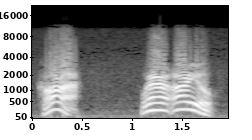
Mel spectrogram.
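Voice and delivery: high, urgent searching call; narrated shout, pitched well up; desperate shout. A narrator's reading. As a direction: shout desperately for someone lost. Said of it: "He shouted desperately".

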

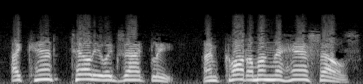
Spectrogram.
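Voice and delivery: high-pitched reply from someone in trouble; narrated distress, pitched well up; distressed call. A narrator's reading. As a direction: report your plight in a high, urgent voice. Lost woman calling over radio.

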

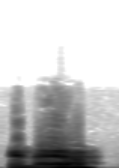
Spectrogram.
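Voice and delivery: tentative short question; mildly doubtful narrated query; uncertain. A narrator's reading. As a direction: ask it unsurely, a touch hesitant. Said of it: "he asked uncertainly".

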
